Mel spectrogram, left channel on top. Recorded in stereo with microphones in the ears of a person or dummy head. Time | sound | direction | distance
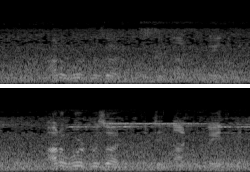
0.5 | a man speaking | 45° right (ahead or behind) | ?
